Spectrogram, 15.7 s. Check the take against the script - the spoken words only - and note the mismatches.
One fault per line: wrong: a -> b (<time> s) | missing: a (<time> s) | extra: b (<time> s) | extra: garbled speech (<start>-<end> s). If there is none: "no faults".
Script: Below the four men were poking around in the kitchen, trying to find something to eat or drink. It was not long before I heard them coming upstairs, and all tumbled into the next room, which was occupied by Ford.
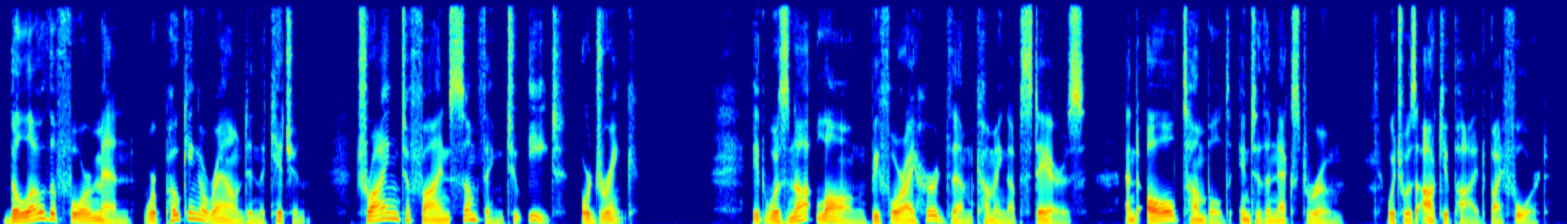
no faults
